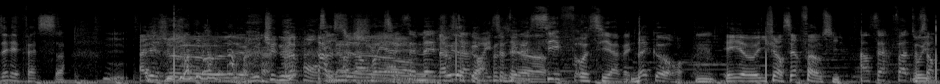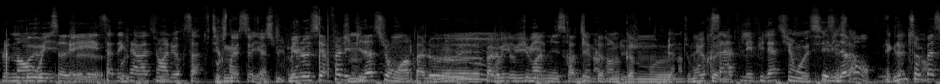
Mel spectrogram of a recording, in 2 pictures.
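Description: Loud pops strike at 1.74, 4.56 and 7.66 s, with double pops at 9.36 to 9.49 s and 12.60 to 12.70 s, roughly 20 to 25 dB above the signal, likely voltage spikes from a switch, plug or static. Each is a sharp thump over continuing sound, seen as a tall waveform spike and a thin full-height vertical stripe on a spectrogram.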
